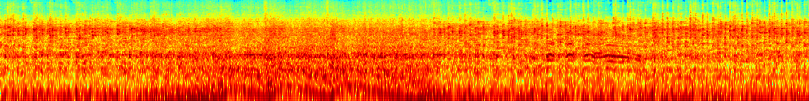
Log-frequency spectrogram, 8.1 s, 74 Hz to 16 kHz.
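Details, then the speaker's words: 1932 Ford Roadster four-cylinder Banger engine, idling in the car on its modified headers with pipes run under the car, first run since about 1953; smooth steady low rumble, no knocks or misses, healthy even idle. "it sounds healthy it sounds awesome I know we ran it on the Run stand but having it in the car with the pipes going down under the car it sounds awesome and it just idles really really well"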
